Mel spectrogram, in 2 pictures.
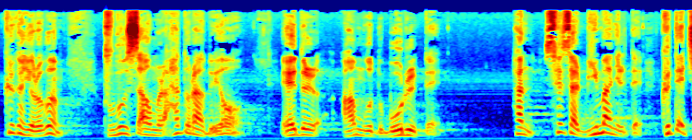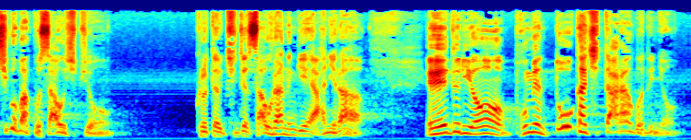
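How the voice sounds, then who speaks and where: A male pastor delivers a lively sermon, his voice swooping up and down as he tells the story. His tone is gravelly and a little husky. The sound carries a long reverb from the church hall. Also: a little high, moderate pace. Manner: animated storytelling, acting out quotes; addresses the congregation directly. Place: church sanctuary.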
